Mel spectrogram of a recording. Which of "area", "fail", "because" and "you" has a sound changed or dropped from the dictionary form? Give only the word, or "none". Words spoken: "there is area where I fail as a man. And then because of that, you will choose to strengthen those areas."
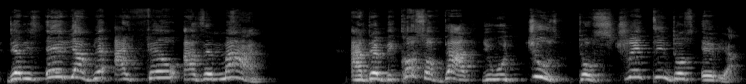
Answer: because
